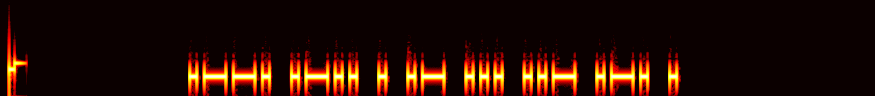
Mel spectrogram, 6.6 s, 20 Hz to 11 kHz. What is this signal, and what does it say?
Morse code, heard as a keyed tone, about 22 wpm, 700 Hz. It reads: PLEASURE
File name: practice / 22wpm / Eight Letter Words - 22wpm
